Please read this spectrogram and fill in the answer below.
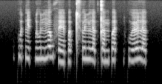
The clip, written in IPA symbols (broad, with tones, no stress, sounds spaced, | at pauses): kʷ ɐ˥ t̚ l ɪ˧ k̚ l uː˧ n ŋ ɐ˥ w f ɛː˨˩ p ɐ˨ p̚ t͡sʰ ɵ˥ n l ɐ˧ k̚ t̪ ɐ˨ m p ɐ˧ t̚ | kʷ œː˨˥ l ɐ˨ k̚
